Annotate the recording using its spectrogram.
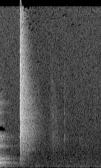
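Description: A single sharp clap, marking the take as a film clapperboard would.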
